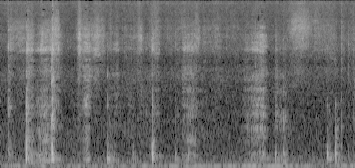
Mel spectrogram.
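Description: Handling noise: a string of light, irregular knocks and rubbing as hands grip and turn a plastic mannequin head wearing a rubber headlamp on a wooden table.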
